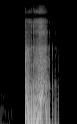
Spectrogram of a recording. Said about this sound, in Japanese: 前を失礼します。おズボンのチャックを下ろして、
